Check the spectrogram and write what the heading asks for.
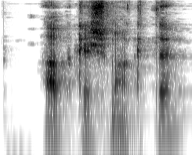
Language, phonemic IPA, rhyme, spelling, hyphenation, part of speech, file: Norwegian Bokmål, /ˈapɡəʃmaktə/, -aktə, abgeschmackte, ab‧ge‧schmack‧te, adjective, Nb-abgeschmackte.ogg
- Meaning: 1. definite singular of abgeschmackt 2. plural of abgeschmackt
